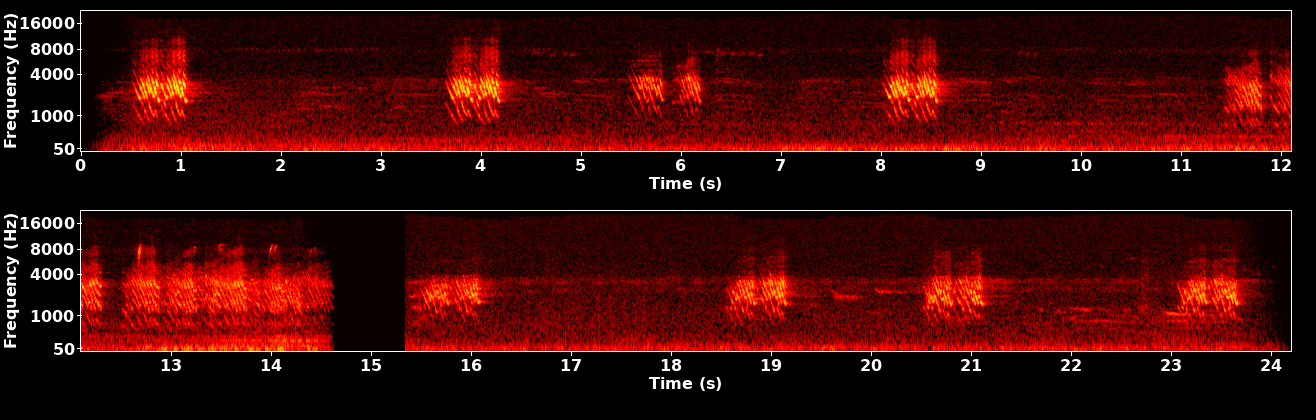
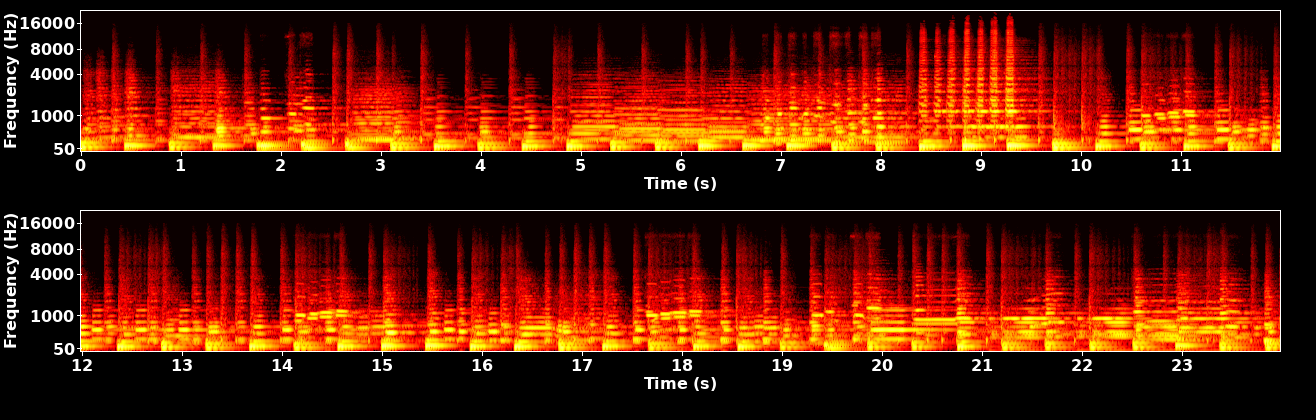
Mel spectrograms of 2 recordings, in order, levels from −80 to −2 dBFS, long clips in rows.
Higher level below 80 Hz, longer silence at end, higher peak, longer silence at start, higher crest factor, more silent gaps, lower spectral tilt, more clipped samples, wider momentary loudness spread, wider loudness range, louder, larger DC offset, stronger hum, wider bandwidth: second, -52 dBFS vs -30 dBFS; first, 0.35 s vs 0 s; second, -10 dBFS vs 0 dBFS; first, 0.4 s vs 0 s; about the same, 22 dB vs 20 dB; neither; second, 0 dB/octave vs -6.5 dB/octave; neither; first, 28 LU vs 6 LU; first, 9 LU vs 4 LU; second, -26 LUFS vs -22 LUFS; neither; neither; first, over 20 kHz vs 16 kHz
